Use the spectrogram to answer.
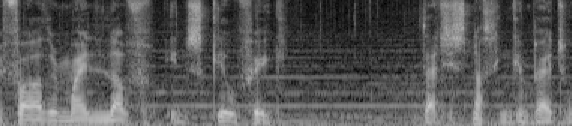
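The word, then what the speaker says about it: Scylfig: That's how it's pronounced, Skilfig, not With him Skilfig.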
